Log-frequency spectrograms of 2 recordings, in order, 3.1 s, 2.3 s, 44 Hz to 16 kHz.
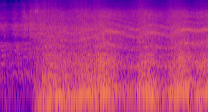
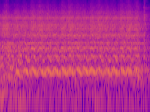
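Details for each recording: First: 1975 Jeep CJ-5 with a supercharged Chevy 383 short-block (Weiand 671 blower), after fixing a fuel hose leak: the V8 revs cleanly with a rising and falling blower whistle and settles to a steady idle. Running healthy. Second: 1975 Jeep CJ-5 with Chevy 383 and Weiand 6-71 supercharger, hotwired after sitting over a year: steady fast cranking whirr with no firing, then cuts off; no fuel from the mechanical pump, gas evaporated.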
